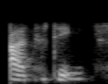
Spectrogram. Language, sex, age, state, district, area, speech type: Bengali, female, 18-30, West Bengal, South 24 Parganas, rural, conversation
